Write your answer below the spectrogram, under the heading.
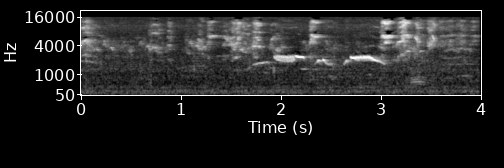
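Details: An Ayam Cemani chicken at a wildlife park in Jaderberg, Germany, gives a few thin, high, arched peeps over about two seconds, each rising then falling, against a soft hiss of background noise.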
